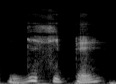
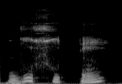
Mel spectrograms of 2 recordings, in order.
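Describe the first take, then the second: Both takes have the same delivery.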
